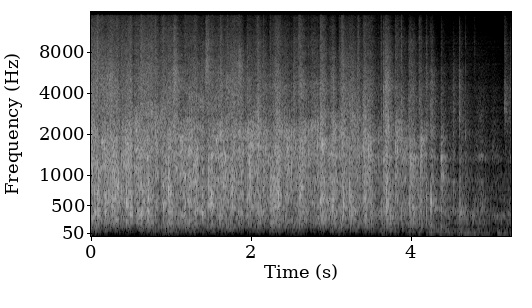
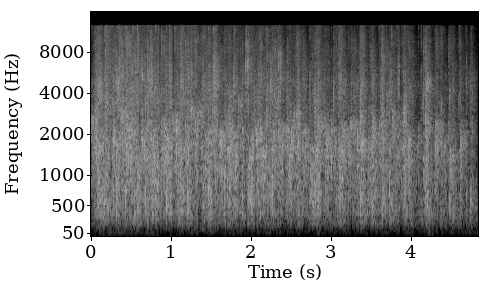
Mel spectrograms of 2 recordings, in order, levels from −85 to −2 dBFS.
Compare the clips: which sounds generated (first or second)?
first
